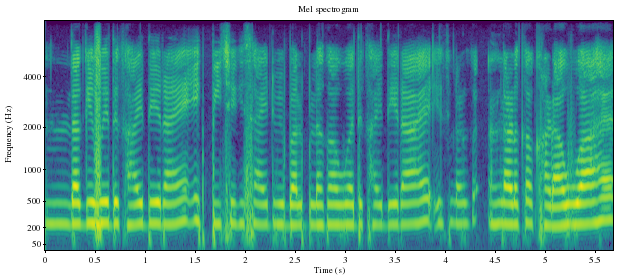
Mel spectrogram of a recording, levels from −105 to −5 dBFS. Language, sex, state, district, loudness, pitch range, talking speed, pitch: Hindi, female, Uttar Pradesh, Budaun, -17 LUFS, 230-245 Hz, 240 wpm, 235 Hz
